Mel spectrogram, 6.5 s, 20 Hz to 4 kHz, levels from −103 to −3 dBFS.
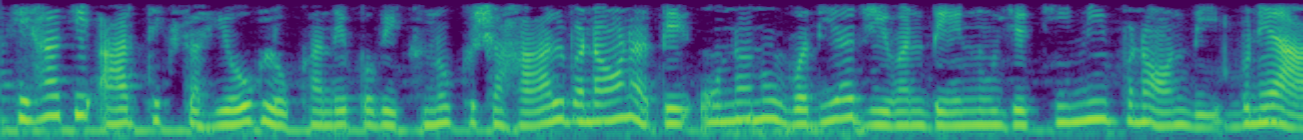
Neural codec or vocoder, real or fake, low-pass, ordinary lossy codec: codec, 16 kHz, 16 kbps, FreqCodec, larger model; fake; 3.6 kHz; none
